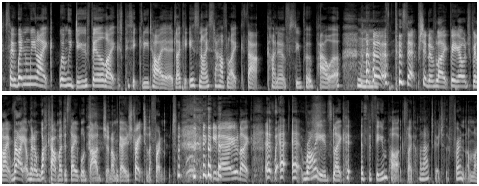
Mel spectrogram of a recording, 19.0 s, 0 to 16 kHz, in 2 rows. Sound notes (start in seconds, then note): 13.0 laughter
